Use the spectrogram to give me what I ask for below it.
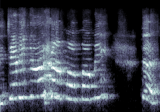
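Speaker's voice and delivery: put-on high, slow, loud child's wail; acted crying kid's plea; pleading child. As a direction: plead tearfully like a small child. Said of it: "And they're saying to, to their daddy".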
